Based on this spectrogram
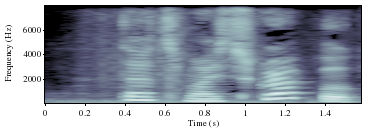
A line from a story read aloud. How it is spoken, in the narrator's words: exclaimed Paddington, looking most upset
